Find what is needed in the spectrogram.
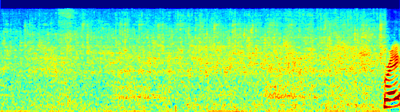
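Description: Indoor bike trainer running steadily as the rider pedals at an easy recovery cadence: a constant whir and hiss with a faint low hum.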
